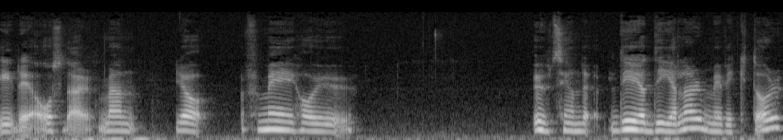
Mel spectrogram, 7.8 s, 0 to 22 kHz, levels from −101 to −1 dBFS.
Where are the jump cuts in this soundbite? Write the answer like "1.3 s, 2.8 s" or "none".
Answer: 1.6 s, 6.1 s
